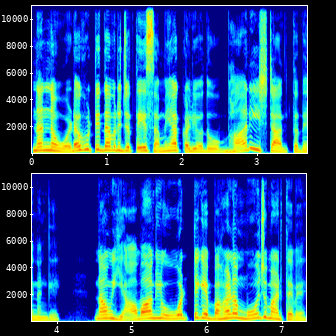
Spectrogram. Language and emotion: Kannada, happy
